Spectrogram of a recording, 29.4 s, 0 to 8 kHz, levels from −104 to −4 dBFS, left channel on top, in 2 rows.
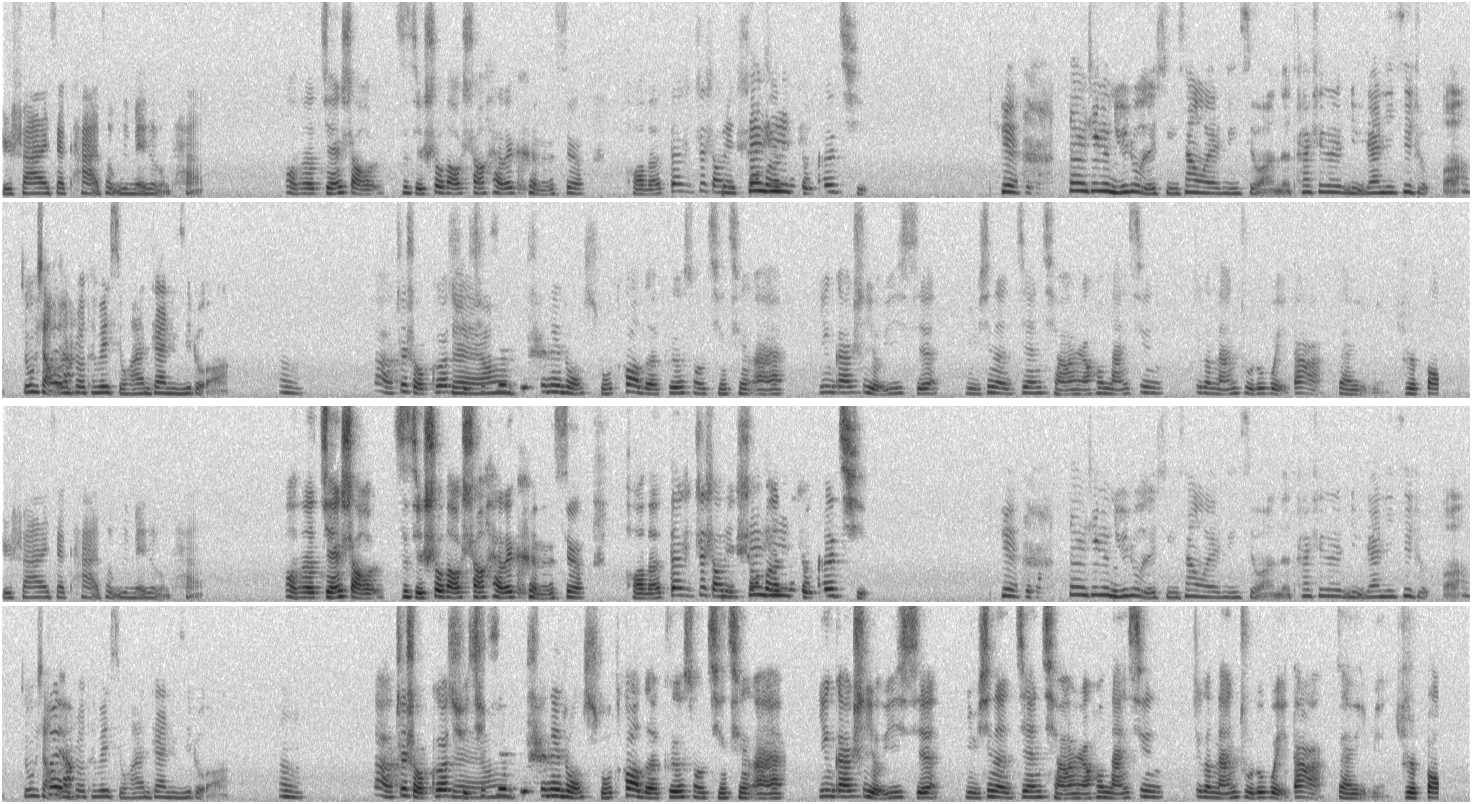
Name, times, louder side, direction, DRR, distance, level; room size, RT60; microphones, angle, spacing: voice 1, 0.0-2.0 7.2-7.9 10.0-16.9 19.2-19.8, left 3 dB, 20° left, 0.4 m, -35 dB
voice 2, 2.8-5.8 6.3-8.7 15.1-15.4 17.5-17.7 18.4-22.5 22.9-24.0 24.3-26.3 26.6-29.0, right 8 dB, 60° right, 0.3 m, -30 dB
head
